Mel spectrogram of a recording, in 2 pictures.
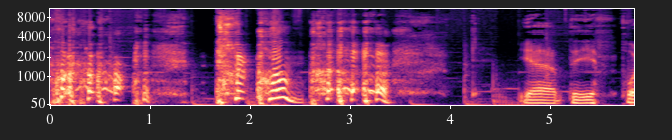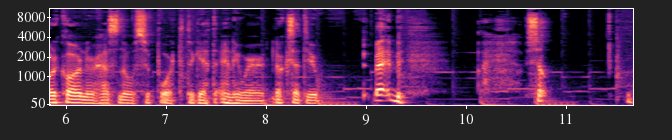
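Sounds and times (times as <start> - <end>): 
stifled laugh: 0.0 - 1.0
person coughing in voiced breathy bursts: 0.0 - 3.6
speech: 0.9 - 2.6, 4.7 - 11.0.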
